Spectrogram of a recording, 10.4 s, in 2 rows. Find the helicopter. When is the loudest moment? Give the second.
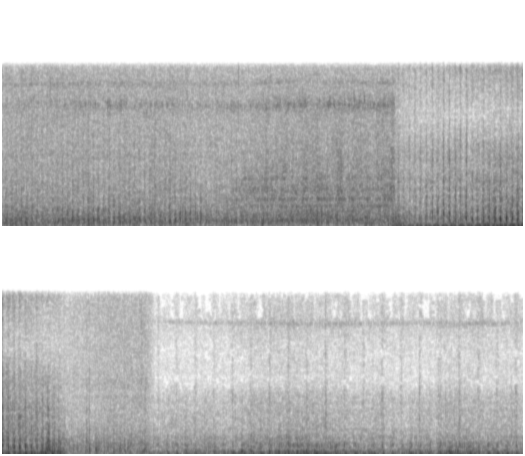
5 s.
